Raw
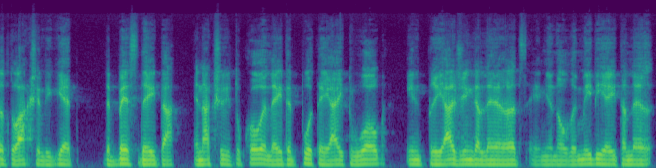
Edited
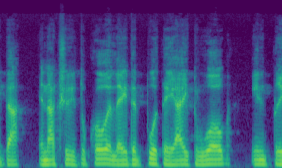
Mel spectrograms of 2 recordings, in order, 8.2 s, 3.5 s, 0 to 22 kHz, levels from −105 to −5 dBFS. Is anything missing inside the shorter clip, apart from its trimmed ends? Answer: no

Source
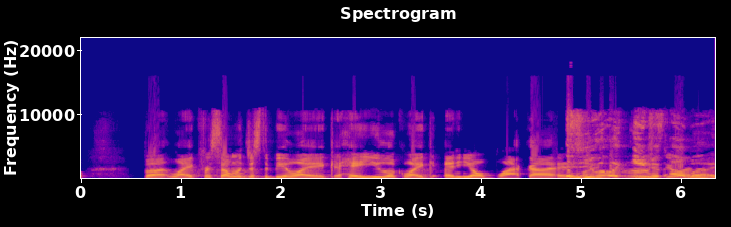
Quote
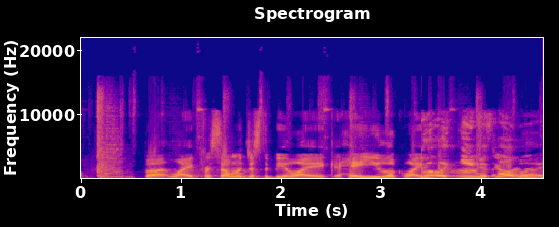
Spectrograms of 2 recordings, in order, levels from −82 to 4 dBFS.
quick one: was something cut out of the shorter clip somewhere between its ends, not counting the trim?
yes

